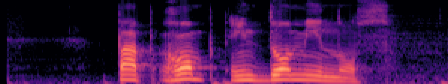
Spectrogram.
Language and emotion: Russian, neutral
